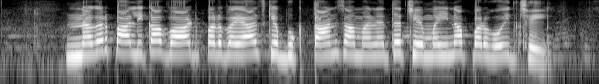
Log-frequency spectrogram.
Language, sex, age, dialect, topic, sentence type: Maithili, female, 36-40, Eastern / Thethi, banking, statement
